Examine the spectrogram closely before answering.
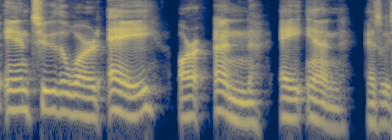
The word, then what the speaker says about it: un: First of all, we have un, U-N, and we're going to push that in through our nose. It's a nasal. And the other way is une. And since it has an E, now we pronounce that in une. So un and une.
